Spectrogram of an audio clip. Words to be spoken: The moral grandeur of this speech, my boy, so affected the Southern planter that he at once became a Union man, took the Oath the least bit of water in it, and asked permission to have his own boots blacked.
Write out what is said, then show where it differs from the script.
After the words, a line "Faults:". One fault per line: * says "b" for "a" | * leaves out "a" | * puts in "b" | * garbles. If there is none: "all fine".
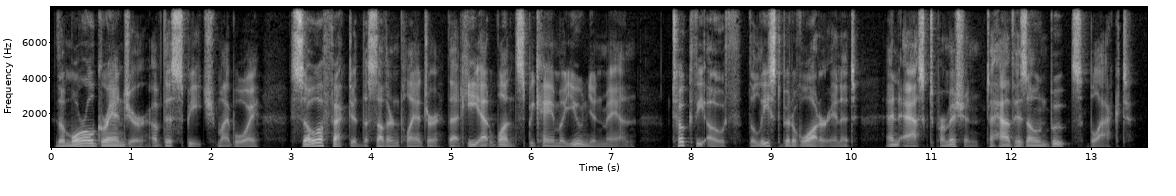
The moral grandeur of this speech, my boy, so affected the Southern planter that he at once became a Union man, took the Oath the least bit of water in it, and asked permission to have his own boots blacked.
Faults:
all fine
